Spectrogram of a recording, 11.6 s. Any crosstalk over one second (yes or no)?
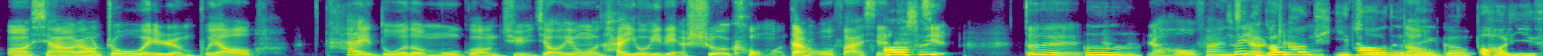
yes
